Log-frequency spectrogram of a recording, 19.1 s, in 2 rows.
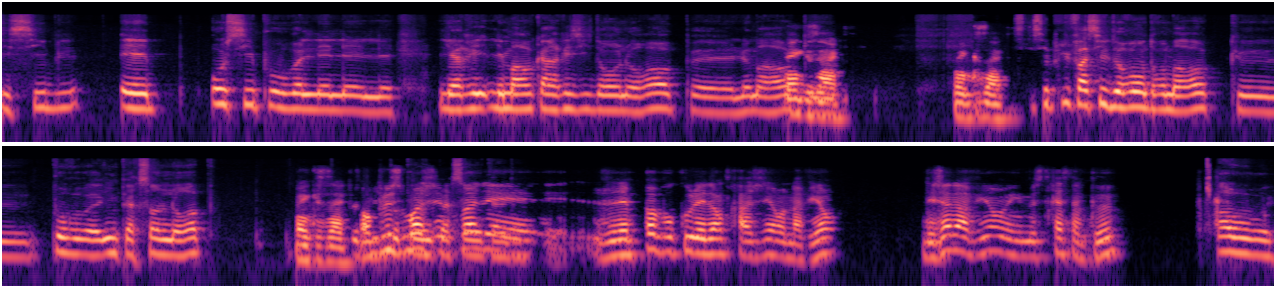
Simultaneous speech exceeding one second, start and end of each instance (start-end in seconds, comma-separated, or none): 12.2-13.4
